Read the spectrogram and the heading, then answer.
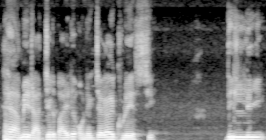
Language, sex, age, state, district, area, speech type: Bengali, male, 18-30, West Bengal, South 24 Parganas, urban, spontaneous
